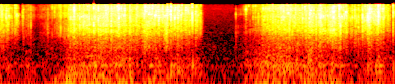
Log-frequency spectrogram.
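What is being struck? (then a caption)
Pile of painted wooden mini clothespins. Long chrome nails scratch and rake through a pile of pink painted wooden mini clothespins, the small pieces knocking and clicking together. Two bursts of bright, dense clattering rustle are split by a brief quiet pause near the middle.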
